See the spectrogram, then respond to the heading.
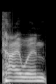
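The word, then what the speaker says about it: Cywen: I think should name should be pronounced kywin because c-y-w-e-n it should be kywin and it sounds cooler but kiwin I will go with I think she's she's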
